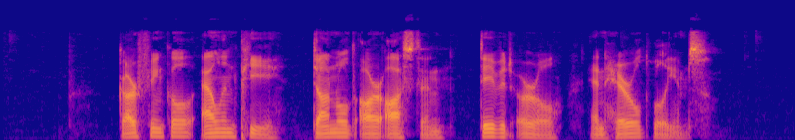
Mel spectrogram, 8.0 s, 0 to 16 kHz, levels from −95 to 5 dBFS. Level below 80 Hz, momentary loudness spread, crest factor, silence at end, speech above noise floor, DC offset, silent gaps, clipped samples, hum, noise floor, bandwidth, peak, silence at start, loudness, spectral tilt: -46 dBFS; 12 LU; 22 dB; 0.85 s; 55 dB; under 0.1%; none; under 0.1%; none; -79 dBFS; 7.2 kHz; -4 dBFS; 1.2 s; -24 LUFS; -5 dB/octave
